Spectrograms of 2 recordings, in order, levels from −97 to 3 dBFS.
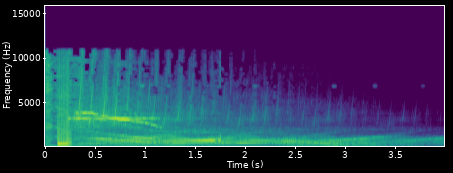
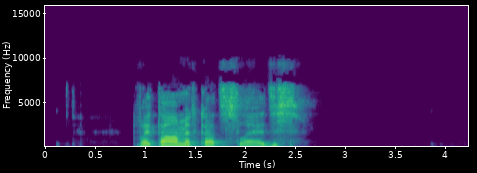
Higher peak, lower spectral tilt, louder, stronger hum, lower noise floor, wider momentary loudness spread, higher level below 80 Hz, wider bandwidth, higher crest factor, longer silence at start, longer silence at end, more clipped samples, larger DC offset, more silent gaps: about the same, -2 dBFS vs -4 dBFS; second, -1 dB/octave vs -3.5 dB/octave; first, -15 LUFS vs -22 LUFS; neither; second, -40 dBFS vs under -90 dBFS; first, 20 LU vs 12 LU; first, -42 dBFS vs -66 dBFS; first, 11.5 kHz vs 10 kHz; about the same, 18 dB vs 22 dB; second, 0 s vs 0.95 s; second, 0 s vs 1.7 s; neither; neither; neither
